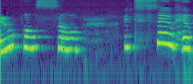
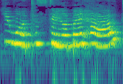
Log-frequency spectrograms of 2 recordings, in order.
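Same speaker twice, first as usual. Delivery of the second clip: excited; 6 semitones higher, 6 dB louder, faster than usual. Acted. Talking to the bird.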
